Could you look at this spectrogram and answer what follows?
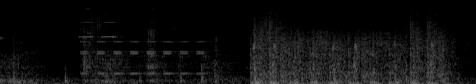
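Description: Enemy gunfire in the horror video game Resident Evil 7, with sharp bursts repeating over a dense, busy game soundscape that gets louder and fuller partway through.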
